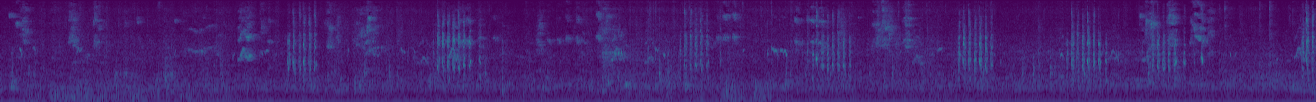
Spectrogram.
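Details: Cockatiel pair during their first mating, giving scratchy chirps and short whistled bursts in a courtship display.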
